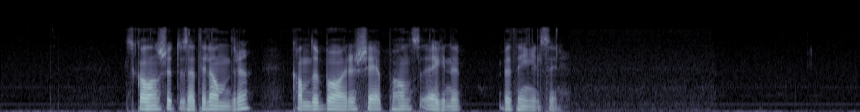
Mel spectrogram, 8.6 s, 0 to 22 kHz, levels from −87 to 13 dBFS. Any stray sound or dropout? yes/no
no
